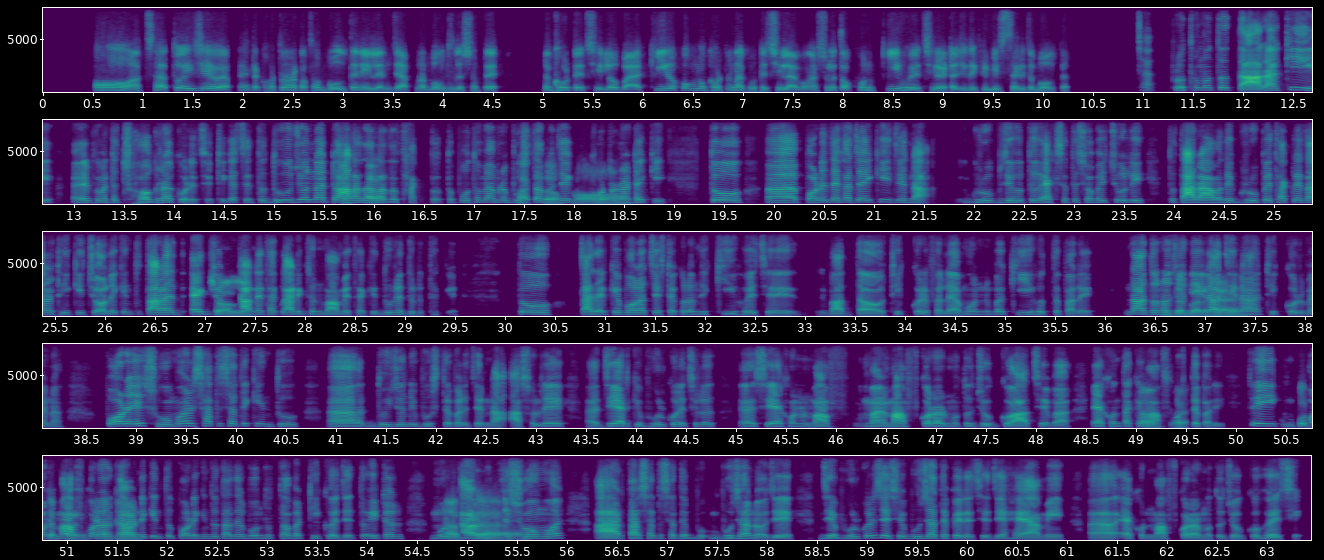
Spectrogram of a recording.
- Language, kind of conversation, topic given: Bengali, podcast, ভুল হলে আপনি কীভাবে ক্ষমা চান?
- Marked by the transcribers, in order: tapping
